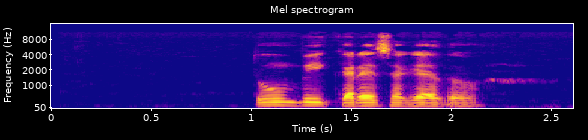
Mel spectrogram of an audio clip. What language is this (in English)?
Dhatki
